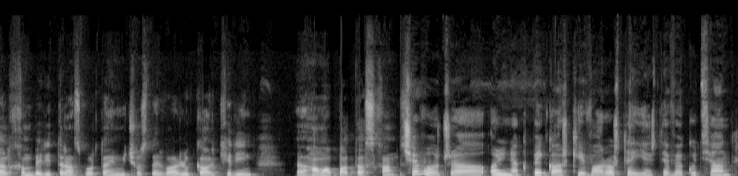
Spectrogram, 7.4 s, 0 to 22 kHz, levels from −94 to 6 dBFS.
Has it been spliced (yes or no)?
yes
